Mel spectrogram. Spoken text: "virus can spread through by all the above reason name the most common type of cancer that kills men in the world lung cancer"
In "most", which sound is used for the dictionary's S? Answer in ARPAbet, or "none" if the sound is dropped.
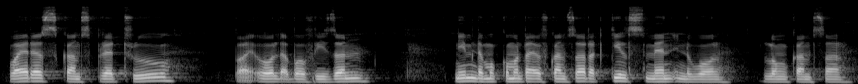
none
